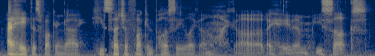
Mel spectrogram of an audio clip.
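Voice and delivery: hushed, breathy venting about a troll; a real muttered rant, half voiced; whispered venting. Real, not acted. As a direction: whisper the insults under your breath.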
